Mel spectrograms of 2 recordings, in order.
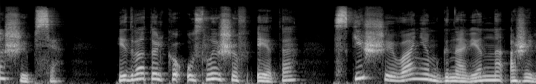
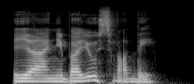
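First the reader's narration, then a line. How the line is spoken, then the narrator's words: Calm correction. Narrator (Russian): спокойно поправил Войтых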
